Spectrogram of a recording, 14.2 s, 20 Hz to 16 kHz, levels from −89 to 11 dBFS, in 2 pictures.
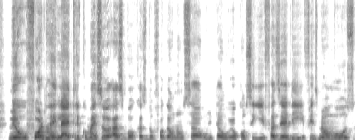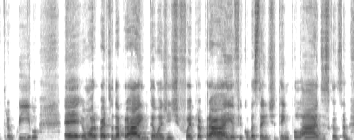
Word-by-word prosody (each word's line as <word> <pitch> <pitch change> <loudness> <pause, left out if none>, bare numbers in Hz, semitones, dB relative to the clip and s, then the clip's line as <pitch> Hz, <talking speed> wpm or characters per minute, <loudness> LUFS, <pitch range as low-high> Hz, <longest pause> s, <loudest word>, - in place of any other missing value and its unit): meu 205 -1 0
forno 235 +10 +1
é 245 - +2
elétrico, 240 +6 0
mas 195 -2 -3
o - - -7 0.2
as 185 0 -1
bocas 175 0 -9
do 175 0 -13
fogão 175 -1 -8
não 170 0 -13
são, 150 -3 -6
então 180 -4 -7
eu 185 - -6
consegui 180 -2 -8
fazer 180 -4 -2
ali, 160 +6 -9
fiz 250 +2 -11
meu 210 -3 -6
almoço 185 +3 -7
tranquilo, 190 +3 -8 0.5
eh, 185 -1 +5
eu 190 - 0
moro 185 0 +1
perto 180 0 +1
da 175 0 +3
praia, 205 +4 +8
então 185 +2 -4
a 190 -1 -2
gente 200 +1 -6
foi 190 -2 -1
pra 185 - -3
praia, 230 +1 +6
ficou 215 -1 -10
bastante 185 - -2
tempo 165 0 -8
lá, 205 +5 +3
descansando, 180 +2 -8
185 Hz, 160 wpm, -25 LUFS, 175-205 Hz, 0.5 s, praia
